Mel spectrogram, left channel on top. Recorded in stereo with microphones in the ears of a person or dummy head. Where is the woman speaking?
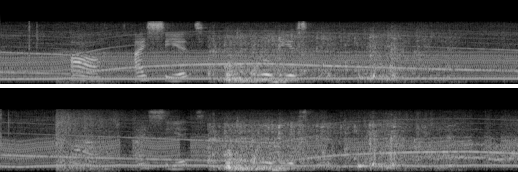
60° left (ahead or behind), 0.9 m.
